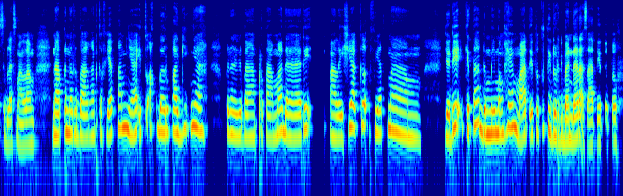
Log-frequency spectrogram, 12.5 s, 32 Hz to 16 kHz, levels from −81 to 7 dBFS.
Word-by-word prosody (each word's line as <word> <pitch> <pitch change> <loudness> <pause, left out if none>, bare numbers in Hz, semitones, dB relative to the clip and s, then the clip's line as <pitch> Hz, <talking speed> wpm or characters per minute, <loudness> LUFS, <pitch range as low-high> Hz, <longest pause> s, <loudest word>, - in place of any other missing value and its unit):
11.00 170 -3 -6
malam. 165 +1 -5 0.3
Nah, 215 0 +3
penerbangan 220 -2 -1
ke 230 -1 -9
Vietnamnya 240 +2 +2
itu 240 +1 -4
aku 280 0 -9
baru 245 -2 +2
paginya. 255 +2 +1 0.4
Penerbangan 215 -2 -2
pertama 210 +4 -4
dari 210 +4 -1 0.3
Malaysia 210 +7 0
ke 290 0 0
Vietnam. 235 -5 -1 0.5
Jadi 245 +4 +2
kita 270 +5 +1
demi 235 -2 +6
menghemat, 240 0 +3
itu 230 +2 0
tuh 270 - -10
tidur 220 -6 +2
di 195 - -6
bandara 195 +3 +3
saat 165 +1 -5
itu 180 +9 -6
tuh. 180 -8 -2
230 Hz, 135 wpm, -22 LUFS, 210-255 Hz, 0.5 s, demi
